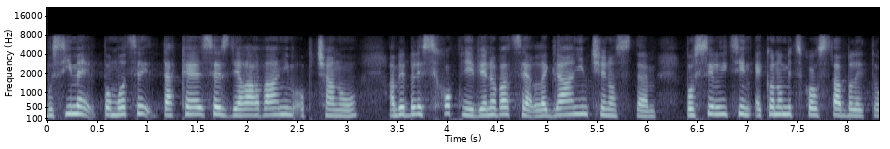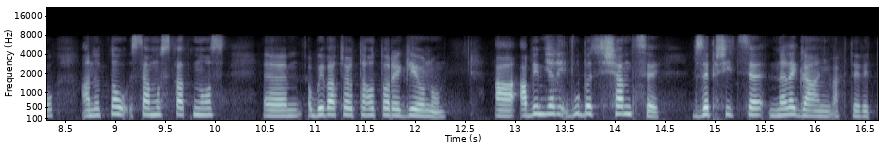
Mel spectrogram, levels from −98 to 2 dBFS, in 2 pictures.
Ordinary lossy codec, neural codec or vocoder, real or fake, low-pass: none; codec, 16 kHz, 0.8 kbps, ZipCodec; fake; none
